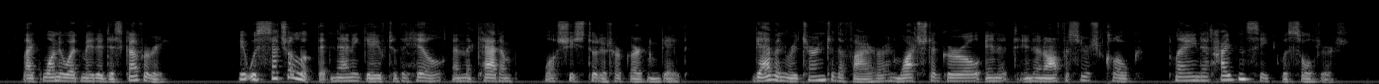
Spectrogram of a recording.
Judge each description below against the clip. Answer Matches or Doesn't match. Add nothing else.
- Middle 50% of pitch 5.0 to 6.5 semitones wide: Doesn't match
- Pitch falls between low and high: Matches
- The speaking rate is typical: Doesn't match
